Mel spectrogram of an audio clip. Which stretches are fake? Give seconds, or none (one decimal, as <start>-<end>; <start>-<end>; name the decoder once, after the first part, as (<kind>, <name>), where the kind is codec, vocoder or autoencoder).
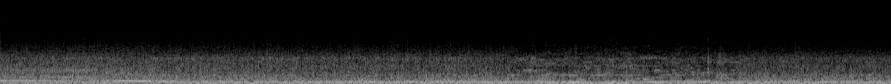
5.1-7.4 (codec, SNAC)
